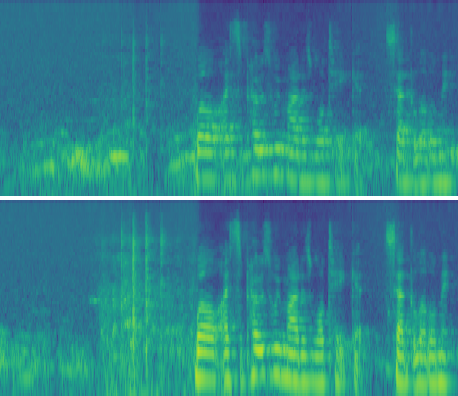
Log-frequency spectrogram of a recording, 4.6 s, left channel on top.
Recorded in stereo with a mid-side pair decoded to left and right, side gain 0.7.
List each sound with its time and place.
2.0 s a woman speaking: 50° right, 1.2 m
